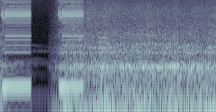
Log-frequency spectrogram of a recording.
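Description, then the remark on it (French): Steady low rumble of a metro train in motion, with a sustained tonal hum that cuts out briefly near the start before the rolling noise returns, continuous, with no voices. “Je reviens au réel. Le bruit du métro, les silhouettes autour de moi.”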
